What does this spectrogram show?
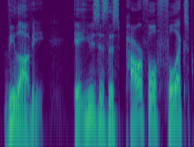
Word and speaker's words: Vilavi: Vilavi T8 Stone, pronounced Vilavi.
